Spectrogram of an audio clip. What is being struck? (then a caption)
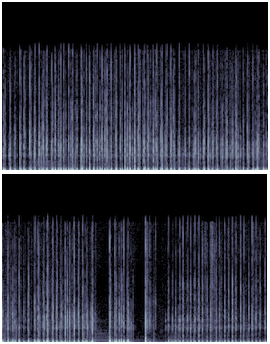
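Large foam die. A large red foam die with white dots, made of soft foam, is held close to the mic and scratched and tapped rapidly with fingertips and nails. The result is a dense stream of fast, dull, low thuds and scratchy rustles with very short decay. The sound pauses briefly near the end before resuming.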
